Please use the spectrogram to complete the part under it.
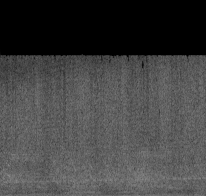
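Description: A creature bursts apart with a loud blast.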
